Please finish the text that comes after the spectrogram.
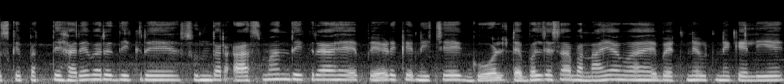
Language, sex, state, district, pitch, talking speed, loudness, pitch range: Hindi, female, Punjab, Pathankot, 205 Hz, 200 wpm, -14 LUFS, 195-215 Hz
